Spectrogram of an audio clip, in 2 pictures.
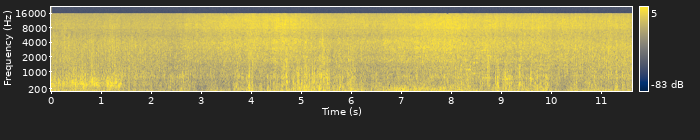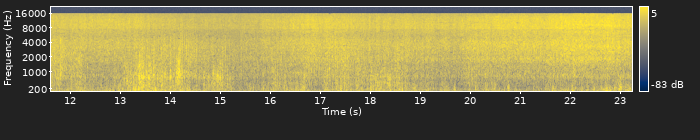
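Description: Heavy downpour: rain pouring steadily, with wind buffeting the microphone in gusts that rise and fall.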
